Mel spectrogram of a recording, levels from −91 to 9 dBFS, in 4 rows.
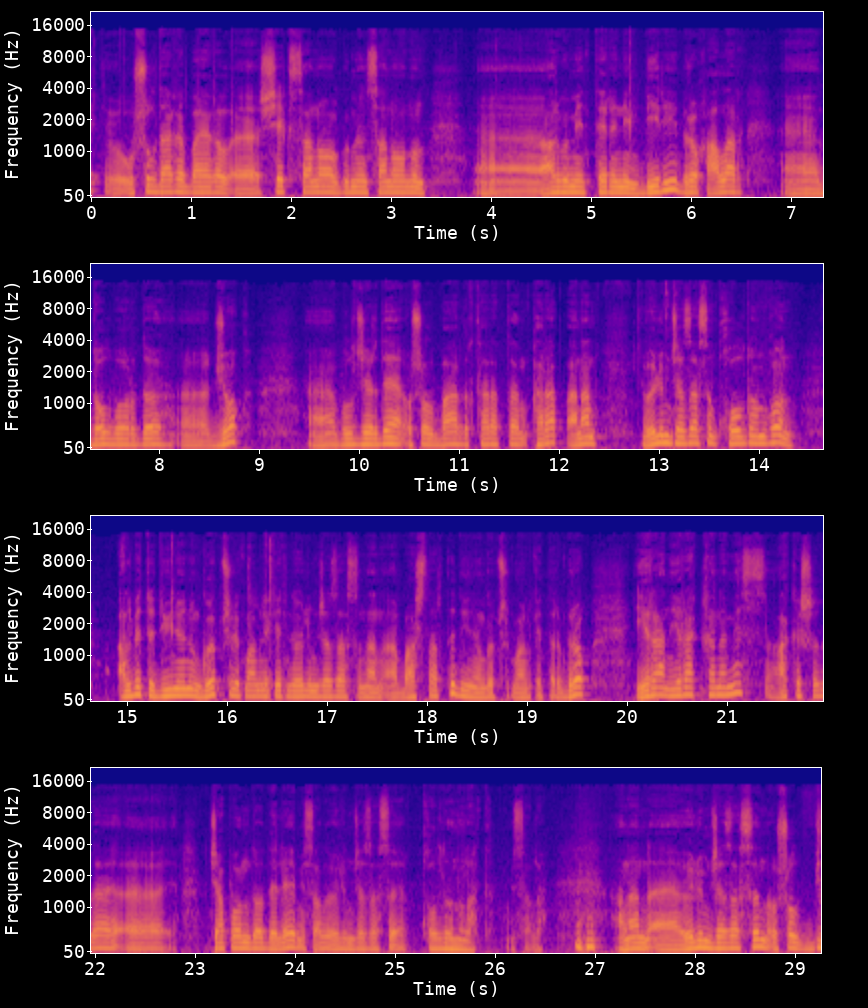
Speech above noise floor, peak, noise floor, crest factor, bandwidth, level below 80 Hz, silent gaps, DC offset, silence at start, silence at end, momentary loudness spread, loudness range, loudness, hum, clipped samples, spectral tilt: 24 dB; -8 dBFS; -46 dBFS; 14 dB; 15 kHz; -48 dBFS; none; under 0.1%; 0 s; 0 s; 8 LU; 2 LU; -22 LUFS; none; under 0.1%; -6.5 dB/octave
